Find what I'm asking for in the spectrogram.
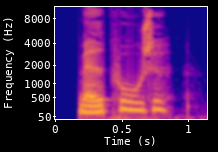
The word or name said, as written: madpose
